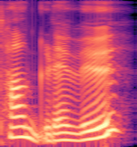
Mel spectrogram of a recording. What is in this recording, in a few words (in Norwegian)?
"tagglævø", hemsedalsmaalet tale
